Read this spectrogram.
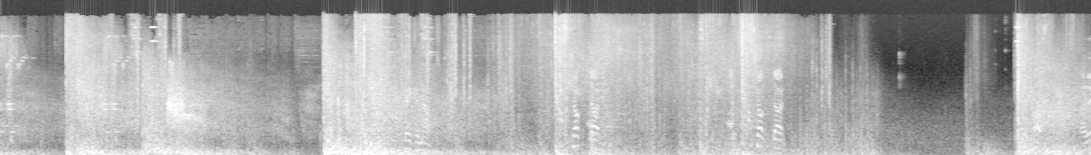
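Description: A sniper rifle fires with a loud, booming crack.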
